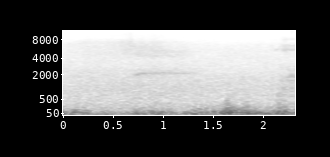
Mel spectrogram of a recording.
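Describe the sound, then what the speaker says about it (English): Strong outdoor wind buffeting a microphone, a steady low rumbling roar with gusty swells that rises again near the end, no voice. "why the wind is so strong today?"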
